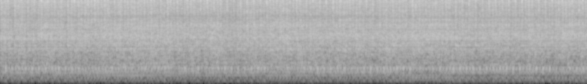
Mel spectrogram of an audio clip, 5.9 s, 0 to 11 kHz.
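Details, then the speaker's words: Trash-picked Toro Power Clear 621 E snow thrower, 163cc OHV four-cycle, previously wouldn't run, first start after repair, primed, choke on, warming up: quick even firing, no misses or surging, sounds good. "sounds good let it warm up"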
